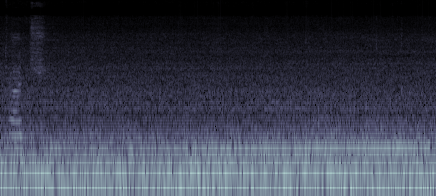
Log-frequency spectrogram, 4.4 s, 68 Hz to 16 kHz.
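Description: Audi A5 S Line at road speed, heard inside the cabin: a steady low rumble of engine and tyre noise, joined about a second and a half in by a steady drone.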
